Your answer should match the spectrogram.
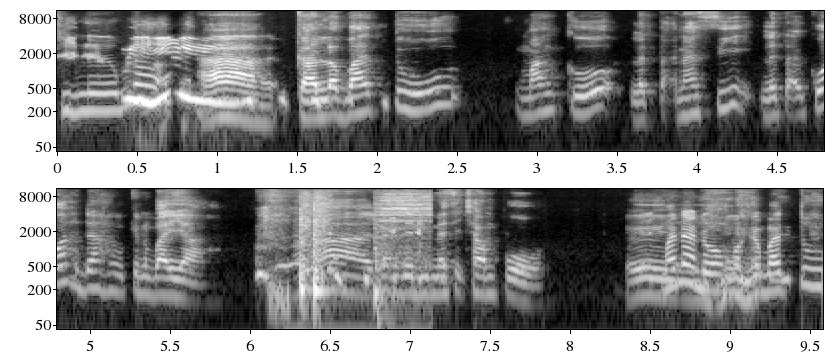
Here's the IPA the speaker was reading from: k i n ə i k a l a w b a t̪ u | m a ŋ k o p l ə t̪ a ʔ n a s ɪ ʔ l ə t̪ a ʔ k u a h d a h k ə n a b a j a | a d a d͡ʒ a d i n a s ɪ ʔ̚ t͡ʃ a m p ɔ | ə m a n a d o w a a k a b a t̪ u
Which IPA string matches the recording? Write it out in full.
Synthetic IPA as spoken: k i n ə a k a l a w b a t̪ u | m a ŋ k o ʔ l ə t̪ a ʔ n a s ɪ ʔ l ə t̪ a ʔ k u a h d a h k ə n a b a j a | a d a d͡ʒ a d i n a s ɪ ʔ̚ t͡ʃ a m p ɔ | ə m a n a d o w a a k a b a t̪ u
